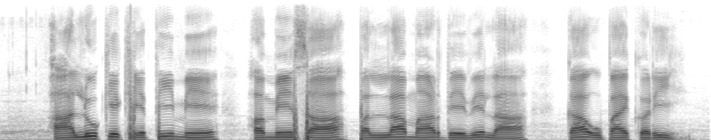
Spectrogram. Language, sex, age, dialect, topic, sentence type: Magahi, male, 18-24, Western, agriculture, question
